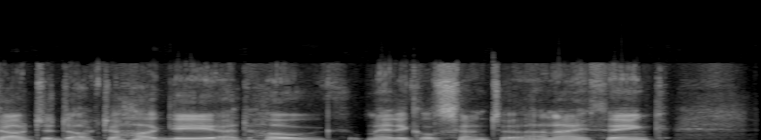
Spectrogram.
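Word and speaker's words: Hoag: H O G U E right h O G U E Hog H O A G Oh, sorry.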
